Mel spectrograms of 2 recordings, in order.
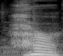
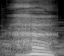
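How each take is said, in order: First: Said with a slight R sound at the end. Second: Said with no R sound at the end. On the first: "Americká angličtina zní hrčivěji a tohle slovíčko by znělo her" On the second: "To byla britská angličtina, kde to R není vůbec slyšet"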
